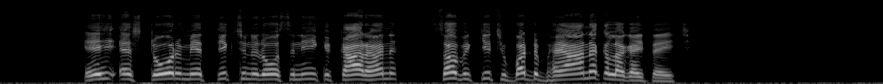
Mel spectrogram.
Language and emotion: Maithili, disgusted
